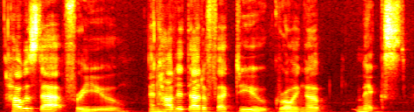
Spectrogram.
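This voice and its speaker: A woman hosting an interview, asking questions casually and backing up her guest with steady affirmations. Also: fairly low pitch, moderate pace. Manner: supportive, frequent affirmations. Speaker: podcast host.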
